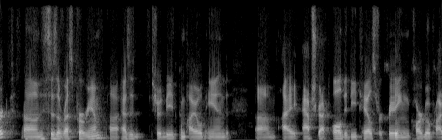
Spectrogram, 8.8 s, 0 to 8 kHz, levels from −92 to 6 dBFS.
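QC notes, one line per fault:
3.52–3.59 s and 7.83–7.91 s: burst of packet loss. Consecutive packets went missing, so concealment stretched and faded the last sound for about 65 ms, then playback resumed with 60 ms skipped.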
